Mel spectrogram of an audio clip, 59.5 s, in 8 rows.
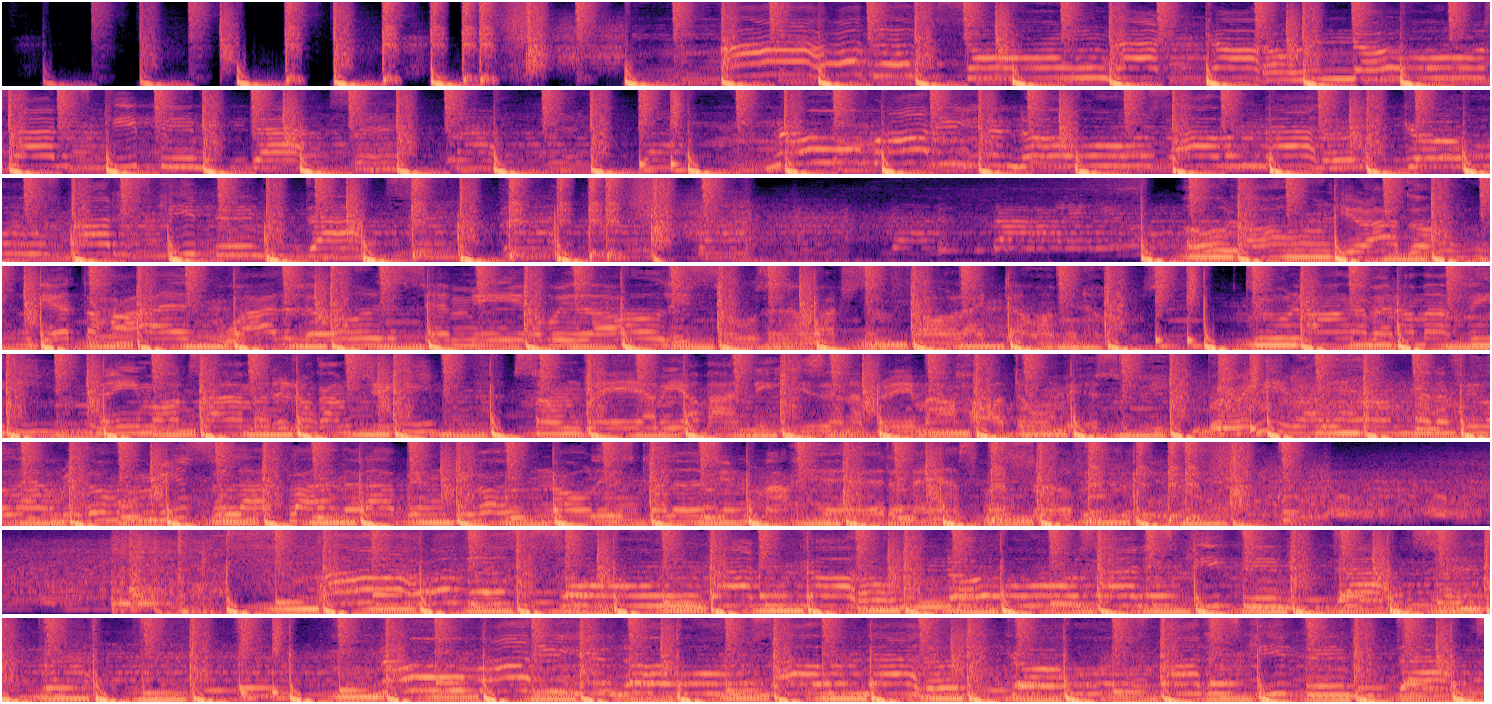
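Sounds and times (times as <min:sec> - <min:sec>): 
house music: 0:00.0 - 0:59.4.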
